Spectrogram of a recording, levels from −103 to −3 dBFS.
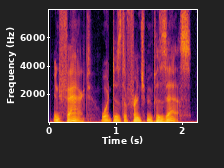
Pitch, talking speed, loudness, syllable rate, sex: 100 Hz, 190 wpm, -19 LUFS, 4.7 syllables/s, male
